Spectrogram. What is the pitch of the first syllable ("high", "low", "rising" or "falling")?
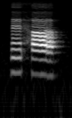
low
